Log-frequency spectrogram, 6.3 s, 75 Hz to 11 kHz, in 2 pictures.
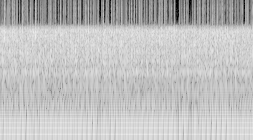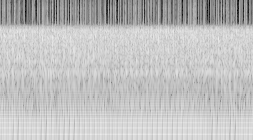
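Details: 1987 Toyota 4Runner 22RE engine: loud, deep idle thrumming steadily with occasional uneven, loping beats; idling a little rough, misfire suspected but not confirmed.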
